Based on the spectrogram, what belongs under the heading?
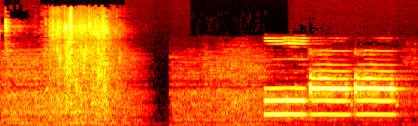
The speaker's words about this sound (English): Keep in mind, again, those are the tones that are being played beforehand. You'll be able to tell the seals. That poor little guy sounded like he had something stuck in his throat. Well, what they're trying to do is mimic not only tones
